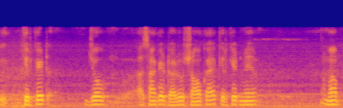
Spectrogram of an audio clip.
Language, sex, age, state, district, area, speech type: Sindhi, male, 60+, Uttar Pradesh, Lucknow, urban, spontaneous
